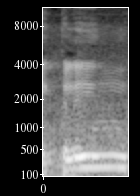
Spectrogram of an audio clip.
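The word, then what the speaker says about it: क्लीं: अगर सही उच्चारण ज़रूरी नहीं होता तो गुरुदेव जब कहते हैं ना, देखो भाई तुमने क्लिंग जपना है, क आधा क लय में मिला हुआ, ल को बड़ी की मात्रा ऊपर बिंदी।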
